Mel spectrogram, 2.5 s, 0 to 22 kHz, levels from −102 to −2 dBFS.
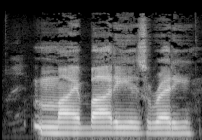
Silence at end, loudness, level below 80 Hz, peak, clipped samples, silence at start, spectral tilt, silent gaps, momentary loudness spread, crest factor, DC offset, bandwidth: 0.15 s; -17 LUFS; -58 dBFS; -2 dBFS; under 0.1%; 0.45 s; -4.5 dB/octave; none; 9 LU; 16 dB; under 0.1%; 16 kHz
